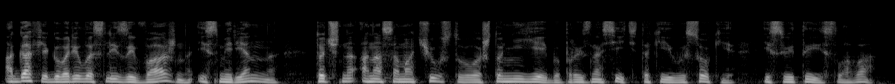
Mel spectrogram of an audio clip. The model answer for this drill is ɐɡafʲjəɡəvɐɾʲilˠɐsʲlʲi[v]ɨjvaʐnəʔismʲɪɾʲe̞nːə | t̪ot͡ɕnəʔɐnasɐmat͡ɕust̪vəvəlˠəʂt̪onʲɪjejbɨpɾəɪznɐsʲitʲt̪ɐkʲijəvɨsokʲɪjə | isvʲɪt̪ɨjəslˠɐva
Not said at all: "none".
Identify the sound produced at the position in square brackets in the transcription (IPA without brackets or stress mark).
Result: z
